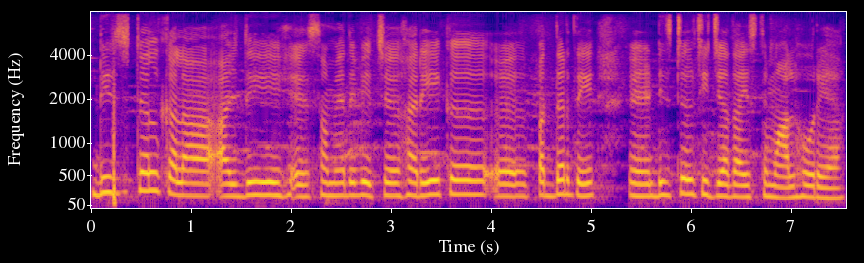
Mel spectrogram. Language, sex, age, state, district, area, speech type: Punjabi, female, 30-45, Punjab, Faridkot, urban, spontaneous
